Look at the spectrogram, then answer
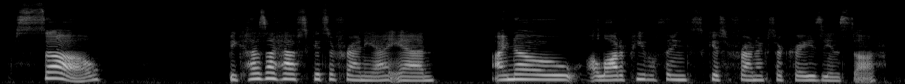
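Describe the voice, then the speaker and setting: Here a woman speaks at a medium pitch and a fairly slow pace, with ordinary pitch variation. The recording is very clean, with a silent background and a dry, close sound with no echo. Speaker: vlogger. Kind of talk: personal testimony. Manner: halting.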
